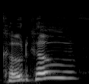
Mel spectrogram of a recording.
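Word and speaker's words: Codecov: There's a company called, I think it's pronounced Code Cove.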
